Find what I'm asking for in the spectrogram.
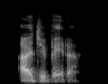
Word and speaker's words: Ajibeta: It's Ajibeta, like Alpha Beta, but Ajibeta.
